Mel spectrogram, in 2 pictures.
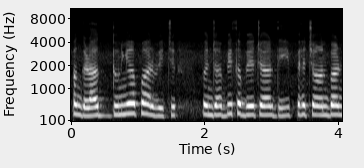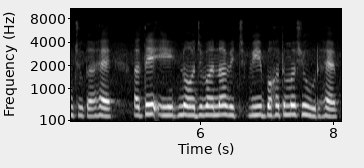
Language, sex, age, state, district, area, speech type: Punjabi, female, 18-30, Punjab, Hoshiarpur, rural, spontaneous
